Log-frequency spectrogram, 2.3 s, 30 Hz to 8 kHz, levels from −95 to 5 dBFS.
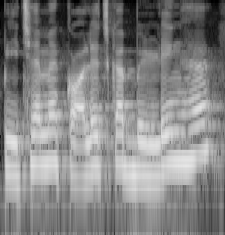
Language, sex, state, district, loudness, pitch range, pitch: Hindi, male, Jharkhand, Ranchi, -14 LUFS, 145-175 Hz, 165 Hz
